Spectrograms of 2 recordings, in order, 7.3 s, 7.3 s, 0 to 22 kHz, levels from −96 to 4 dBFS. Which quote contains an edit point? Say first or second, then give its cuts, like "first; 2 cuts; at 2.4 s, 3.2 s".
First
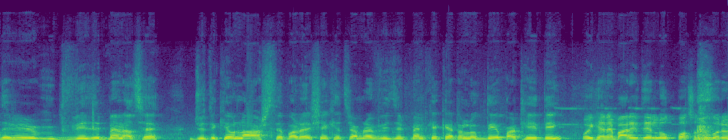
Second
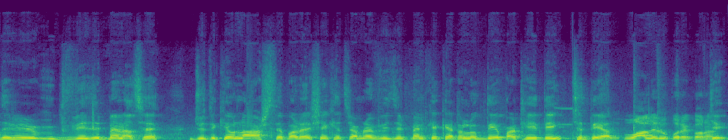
second; 1 cut; at 5.8 s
